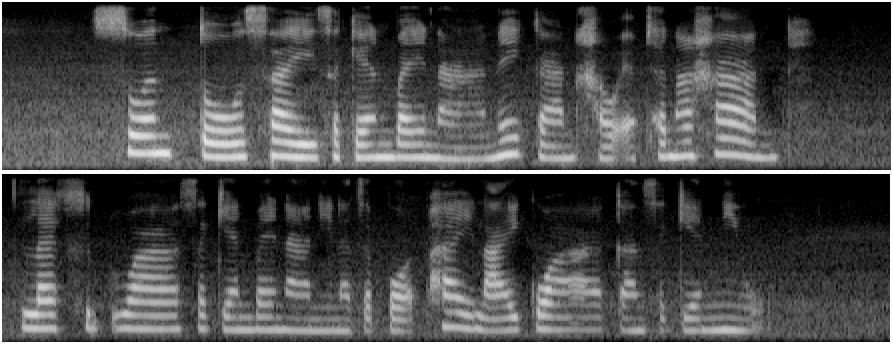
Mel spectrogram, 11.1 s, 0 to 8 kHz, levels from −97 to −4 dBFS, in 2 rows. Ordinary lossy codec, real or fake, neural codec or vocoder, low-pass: none; real; none; 7.2 kHz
